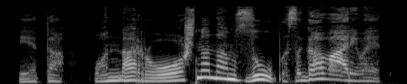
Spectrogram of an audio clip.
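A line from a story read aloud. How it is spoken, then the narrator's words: Whisper in ear. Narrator (Russian): шепнул мне на ухо Вадик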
